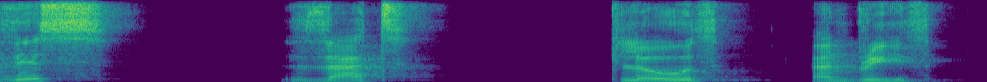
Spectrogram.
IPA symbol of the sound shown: ð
